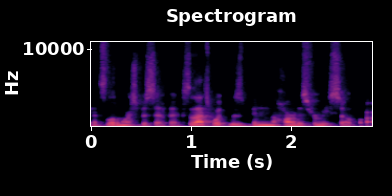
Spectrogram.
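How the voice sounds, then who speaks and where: Speaking with a New York accent, a man goes at a very fast pace. His voice is fairly low in pitch and somewhat breathy. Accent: New York American. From US, New York. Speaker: user experience designer. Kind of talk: interview. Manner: halting, many repeated words.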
